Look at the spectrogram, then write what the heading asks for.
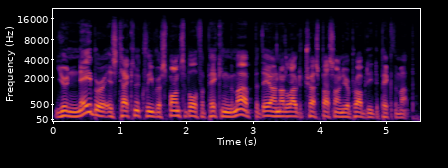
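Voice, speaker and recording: A man's voice: mid-range voice, fast, fairly bright tone, dry recording. A man with a Canadian accent co-hosting a podcast, explaining casually in a joking, emphatic way. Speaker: podcast co-host.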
